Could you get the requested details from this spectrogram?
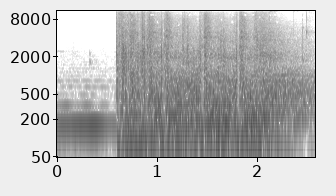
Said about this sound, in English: Shots fired.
